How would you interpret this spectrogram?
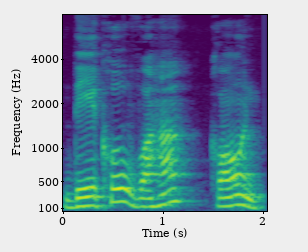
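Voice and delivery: slow, drawn-out reading of देखो वहाँ कौन; slow reading aloud. Shown as a demonstration. Teacher reading the decoded sentence to children, slowly. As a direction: spell it out slowly for the children, word by word.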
